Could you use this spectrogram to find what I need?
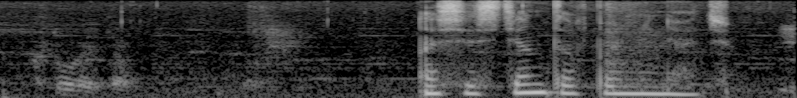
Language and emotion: Russian, neutral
